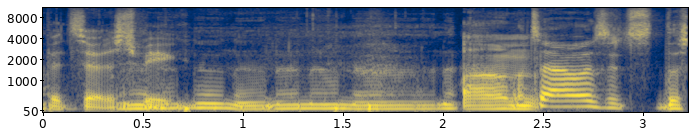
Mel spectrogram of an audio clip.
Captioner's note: vocalizing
